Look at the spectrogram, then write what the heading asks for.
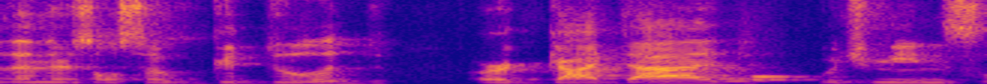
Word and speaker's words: Gad: There is no A. It's GD. Good. It's pronounced Gad. But the word, the reason why I'm saying that is his name literally is basically God.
